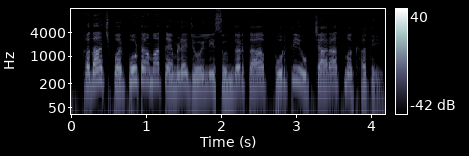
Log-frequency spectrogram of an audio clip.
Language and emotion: Gujarati, neutral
